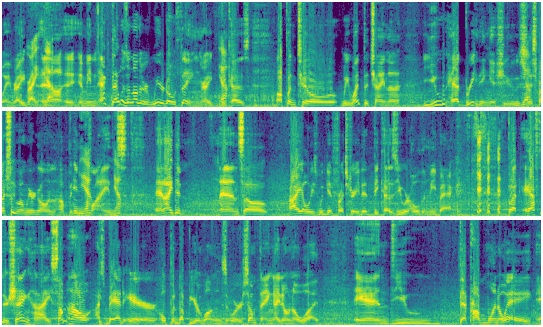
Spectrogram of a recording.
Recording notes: We did the interview while on a long car ride. He had a lapel mic on which picked up some of the road noise.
